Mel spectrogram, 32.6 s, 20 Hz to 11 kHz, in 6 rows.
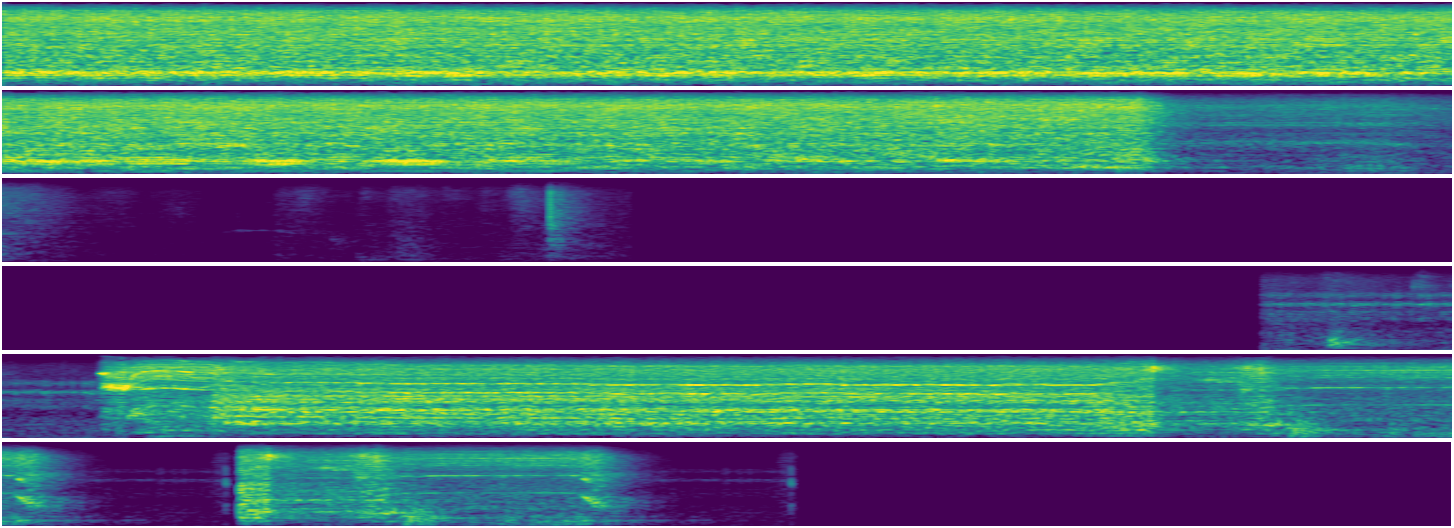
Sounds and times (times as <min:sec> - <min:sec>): Drill: 0:00.0 - 0:11.2, 0:22.0 - 0:30.2.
